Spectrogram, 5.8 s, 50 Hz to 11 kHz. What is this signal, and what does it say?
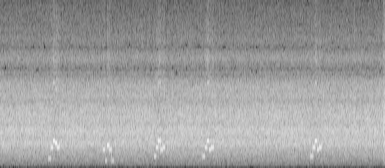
Five-tone selective call (EIA), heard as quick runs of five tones, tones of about 30 ms, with radio hiss and a squelch burst at the end. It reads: 16986 50750 26956 26956 26956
